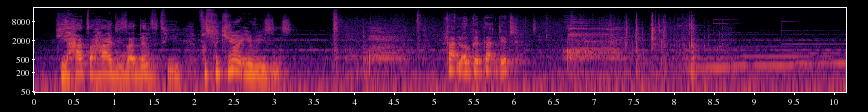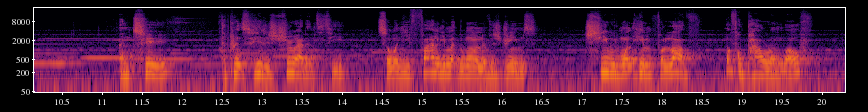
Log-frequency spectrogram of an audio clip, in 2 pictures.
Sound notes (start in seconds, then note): 6.6 Tyler sighs; 7.7 cash rustling; 7.7 gentle music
